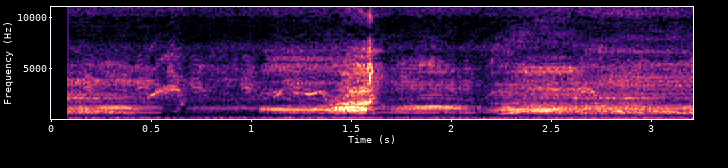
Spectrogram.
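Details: Farm geese walking together through countryside in search of food, giving drawn-out nasal honks, a louder one near the middle, over a steady low rumbling background.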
